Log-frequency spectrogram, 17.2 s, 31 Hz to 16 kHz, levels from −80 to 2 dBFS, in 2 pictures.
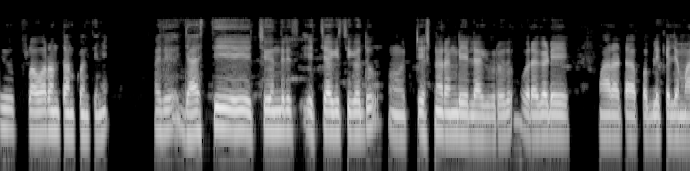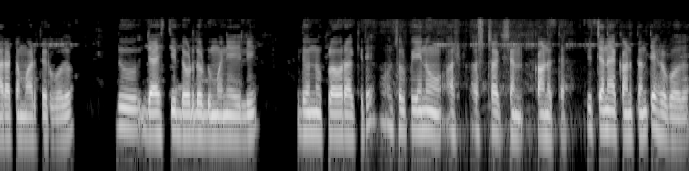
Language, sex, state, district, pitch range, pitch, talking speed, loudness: Kannada, male, Karnataka, Raichur, 120-140 Hz, 130 Hz, 110 wpm, -17 LUFS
